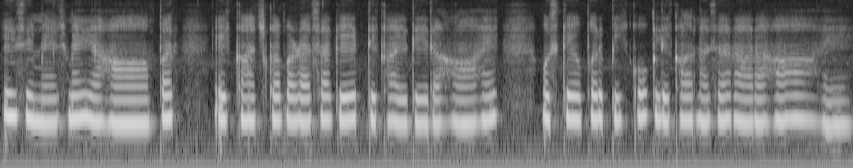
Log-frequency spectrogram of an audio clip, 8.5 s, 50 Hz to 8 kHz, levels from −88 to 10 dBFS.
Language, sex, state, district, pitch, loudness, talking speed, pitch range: Hindi, female, Rajasthan, Jaipur, 215 Hz, -15 LUFS, 160 wpm, 205-225 Hz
